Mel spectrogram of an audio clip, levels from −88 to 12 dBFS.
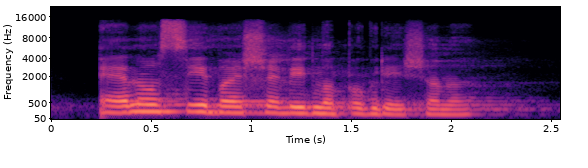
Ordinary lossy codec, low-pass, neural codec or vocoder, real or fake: none; 14.4 kHz; codec, 44.1 kHz, 2.6 kbps, SNAC; fake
